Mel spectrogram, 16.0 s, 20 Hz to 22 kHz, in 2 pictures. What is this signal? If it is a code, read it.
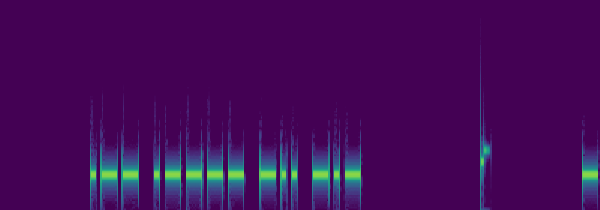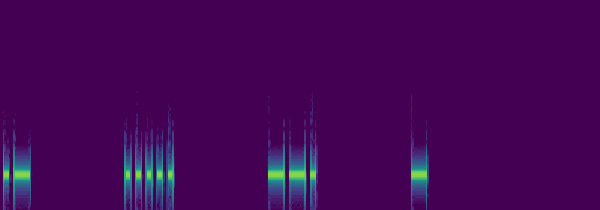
Morse code, heard as a keyed tone, about 17 wpm, spaced as for 9 wpm, 700 Hz. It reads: W1DK K5GT
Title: USA Call Signs - 6x Character Spacing - 17wpm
